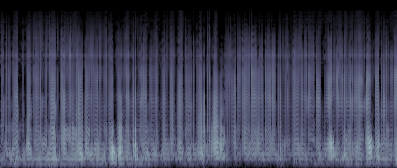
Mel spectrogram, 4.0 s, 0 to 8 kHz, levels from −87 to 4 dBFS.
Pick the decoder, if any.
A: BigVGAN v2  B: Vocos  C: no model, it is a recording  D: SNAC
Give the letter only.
A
